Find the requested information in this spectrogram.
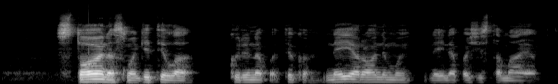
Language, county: Lithuanian, Klaipėda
